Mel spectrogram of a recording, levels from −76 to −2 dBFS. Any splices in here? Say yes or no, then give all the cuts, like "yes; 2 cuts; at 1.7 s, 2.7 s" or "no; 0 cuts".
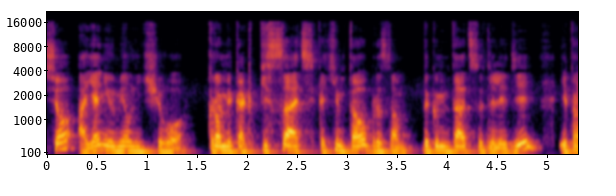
no; 0 cuts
